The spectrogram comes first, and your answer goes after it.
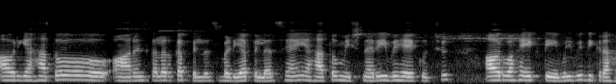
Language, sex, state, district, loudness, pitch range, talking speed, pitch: Hindi, female, Bihar, West Champaran, -19 LUFS, 175-195 Hz, 235 wpm, 190 Hz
